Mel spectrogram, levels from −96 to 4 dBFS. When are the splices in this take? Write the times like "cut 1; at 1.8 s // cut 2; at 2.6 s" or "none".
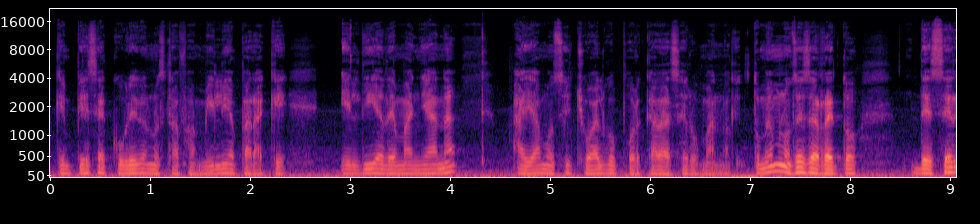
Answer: cut 1; at 4.6 s // cut 2; at 6.8 s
